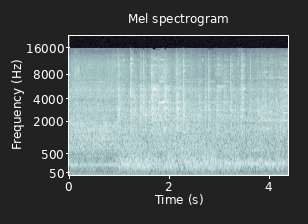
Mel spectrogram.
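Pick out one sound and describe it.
A railcar rolls past on the tracks.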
